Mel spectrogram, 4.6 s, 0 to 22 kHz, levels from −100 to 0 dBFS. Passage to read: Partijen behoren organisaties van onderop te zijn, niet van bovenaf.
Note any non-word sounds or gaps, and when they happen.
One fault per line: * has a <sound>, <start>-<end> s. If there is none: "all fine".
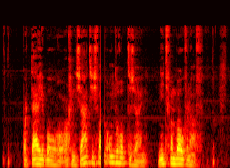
* has a dropout, 2.0-2.1 s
